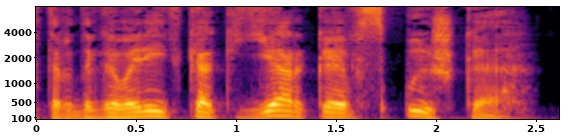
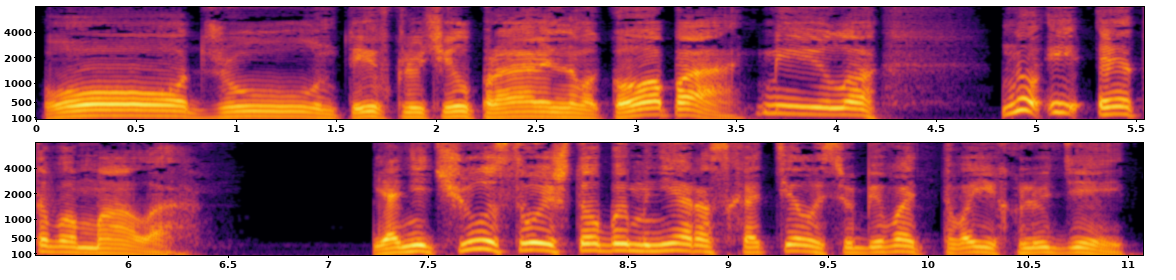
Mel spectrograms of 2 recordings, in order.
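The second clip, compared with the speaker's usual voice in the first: higher, playful villain voice; mocking villain; 5 semitones higher, 4 dB louder than usual. A narrator's reading. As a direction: coo with mock approval, then dismiss it.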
